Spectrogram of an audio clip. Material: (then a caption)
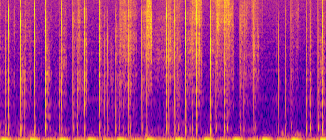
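Paper. A blue *Delirium* hardcover book is held upright while long nails tap and rub its glossy paper dust jacket. A quick, fairly steady run of crisp clicky taps, each with a bright edge and a soft low body, dies away almost at once, with faint scratchy rubbing in between. The book sounds solid.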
